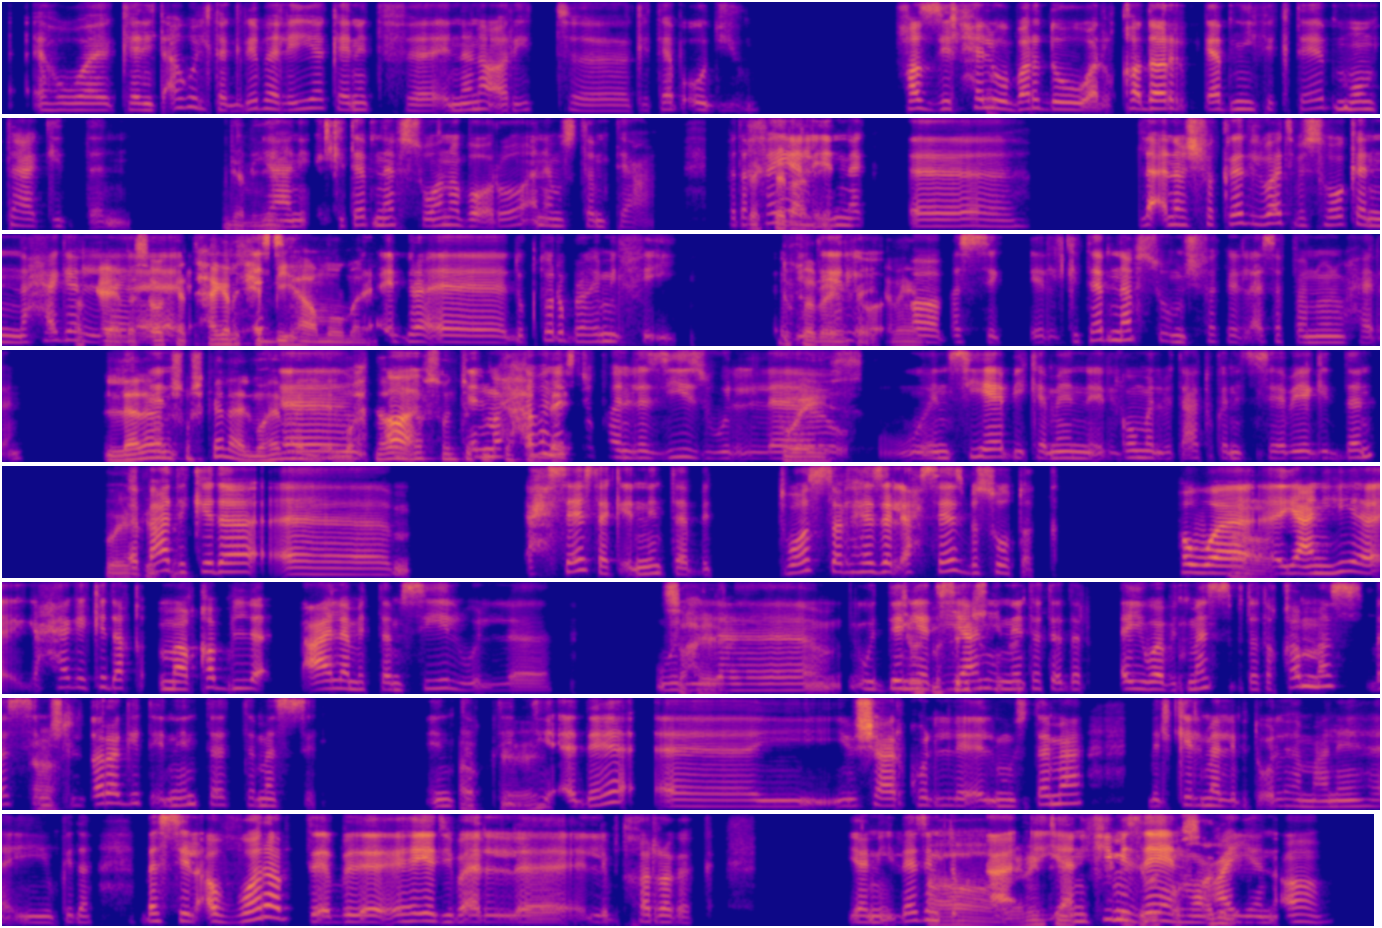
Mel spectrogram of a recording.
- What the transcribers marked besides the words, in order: tapping; in English: "audio"; unintelligible speech; other background noise; horn; in English: "الأڤورة"
- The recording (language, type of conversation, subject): Arabic, podcast, إزاي اكتشفت شغفك الحقيقي؟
